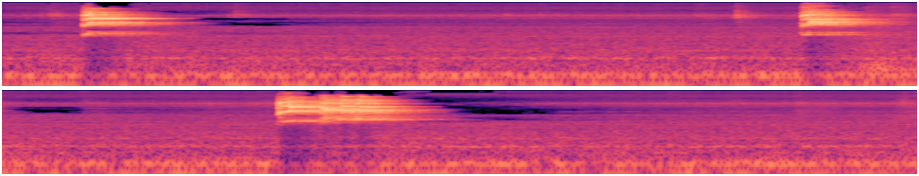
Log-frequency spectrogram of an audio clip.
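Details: Lovebird chirps: three short, piercing, high squeaky bursts roughly two seconds apart, the last one loudest and most strident, then quiet with only a steady low hum and a faint final chirp.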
